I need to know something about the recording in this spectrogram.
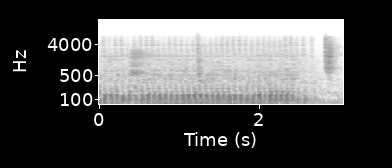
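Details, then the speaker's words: Yamaha Mio 115 scooter after rear shock noise was fixed: fast even metallic ticking rattle at idle after starting; mechanic suspects the connecting rod or the cam chain and automatic chain tensioner, unconfirmed. "แต่หลังจากที่ครูติดเครื่องเนี่ยนะครับจะมีเสียงดังแกกๆๆๆๆๆอันนี้ก็คือครูก็ดังไว้2จุดนะครับก็คือ1เสียงดังมาจากตรงก้านสูบกับ2ของเสียงดังมาจากเรื่องของโซ่ราวลิ้นหรือพวกตัวดันโซ่อัตโนมัตินะ"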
